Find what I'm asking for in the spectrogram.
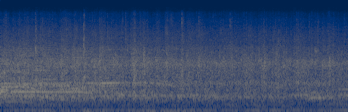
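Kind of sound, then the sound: crowd, audience clapping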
